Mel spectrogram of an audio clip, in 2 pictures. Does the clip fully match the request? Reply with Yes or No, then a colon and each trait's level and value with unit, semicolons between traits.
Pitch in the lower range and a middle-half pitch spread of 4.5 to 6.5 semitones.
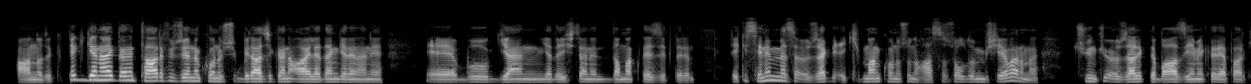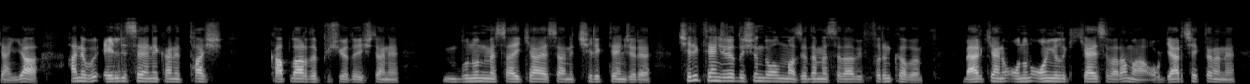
No: low, 130 Hz; average, 3.0 semitones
